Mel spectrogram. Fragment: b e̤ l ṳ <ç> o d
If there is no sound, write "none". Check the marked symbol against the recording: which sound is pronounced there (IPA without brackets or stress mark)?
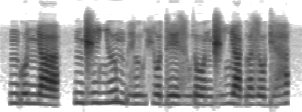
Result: ç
